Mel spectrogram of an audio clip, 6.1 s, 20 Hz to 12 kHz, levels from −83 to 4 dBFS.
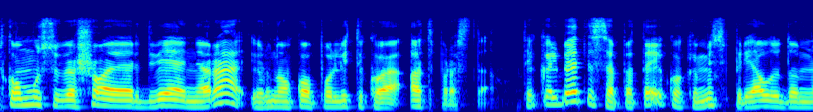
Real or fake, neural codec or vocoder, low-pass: real; none; 7.2 kHz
